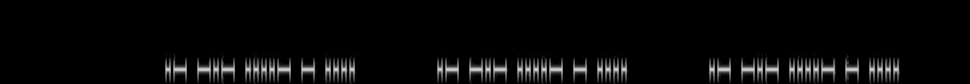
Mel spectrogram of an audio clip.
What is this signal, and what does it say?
Morse code, heard as a keyed tone, about 28 wpm, 700 Hz. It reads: AK4TH AK4TH AK4TH
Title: USA Call Signs - 5 Characters - Repeated 3x - 30wpm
